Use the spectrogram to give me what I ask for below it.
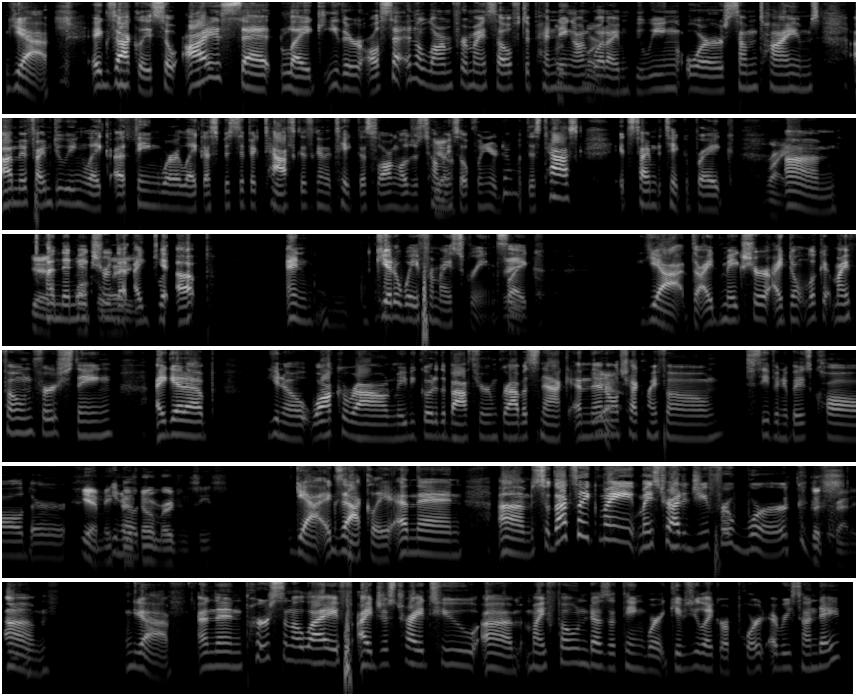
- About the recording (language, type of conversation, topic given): English, unstructured, What are your strategies for limiting screen time while still staying connected with friends and family?
- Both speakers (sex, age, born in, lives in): female, 40-44, United States, United States; male, 35-39, United States, United States
- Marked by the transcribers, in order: other background noise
